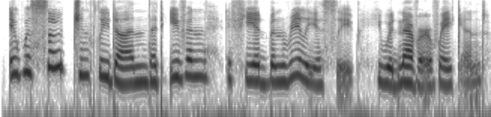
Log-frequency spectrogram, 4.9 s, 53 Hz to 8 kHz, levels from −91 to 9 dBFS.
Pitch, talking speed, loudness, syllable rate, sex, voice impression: 265 Hz, 220 wpm, -17 LUFS, 5.8 syllables/s, female, feminine, slightly young, cute, refreshing, friendly, slightly lively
